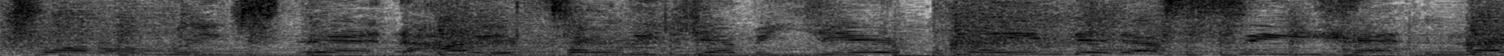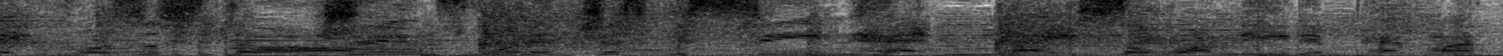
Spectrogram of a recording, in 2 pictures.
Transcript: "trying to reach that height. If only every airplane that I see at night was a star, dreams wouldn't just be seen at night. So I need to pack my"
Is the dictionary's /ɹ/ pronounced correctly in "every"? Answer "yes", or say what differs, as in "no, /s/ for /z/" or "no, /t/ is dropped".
no, /ɹ/ is dropped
